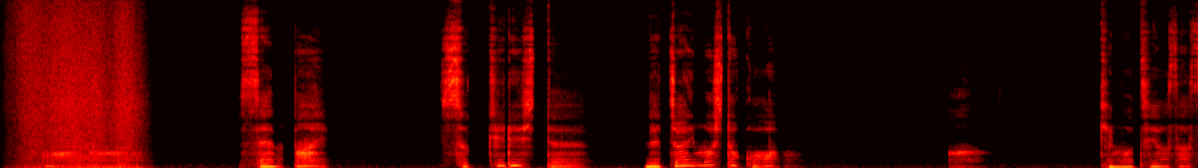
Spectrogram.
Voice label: 添い寝, ASMR; 後輩と添い寝

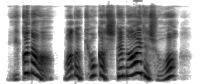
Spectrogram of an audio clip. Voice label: 女の子 台詞

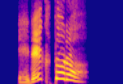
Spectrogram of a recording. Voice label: "エレクトロ!", 少女×中音域

